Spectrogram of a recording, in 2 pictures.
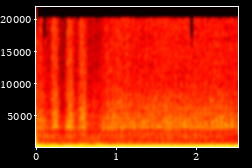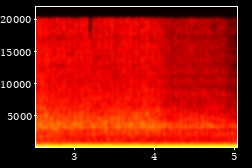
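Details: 1982 VW Rabbit diesel pickup, number three injector leaking: very loud, raw low drone and clatter under throttle with no muffling at all; the exhaust system is missing.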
